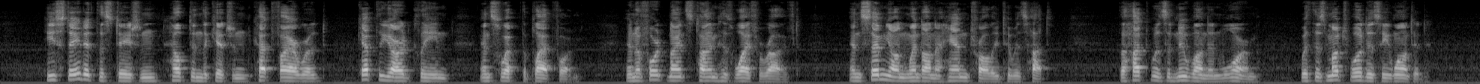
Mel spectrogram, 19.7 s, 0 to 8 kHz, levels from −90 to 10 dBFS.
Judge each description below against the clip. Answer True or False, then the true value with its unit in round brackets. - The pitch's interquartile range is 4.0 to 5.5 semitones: False (3.3 semitones)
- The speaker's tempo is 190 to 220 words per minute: False (155 wpm)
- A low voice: True (125 Hz)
